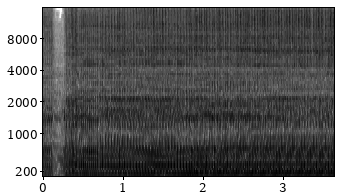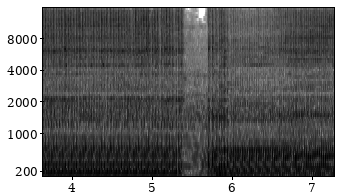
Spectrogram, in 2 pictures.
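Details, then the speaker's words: 1989 Kawasaki KX80 big-bore 110 two-stroke idles perfectly but at full throttle holds a flat, buzzy drone at high revs, never surging into the power band, underpowered; owner suspects jetting, unconfirmed. "so it idles perfectly and just when you go full full gas just it doesn't hit that power ban"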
